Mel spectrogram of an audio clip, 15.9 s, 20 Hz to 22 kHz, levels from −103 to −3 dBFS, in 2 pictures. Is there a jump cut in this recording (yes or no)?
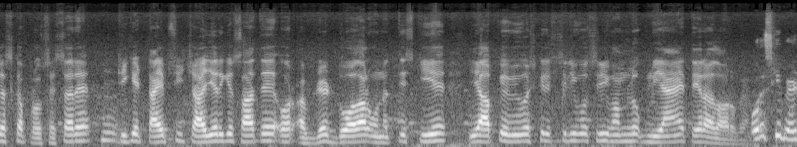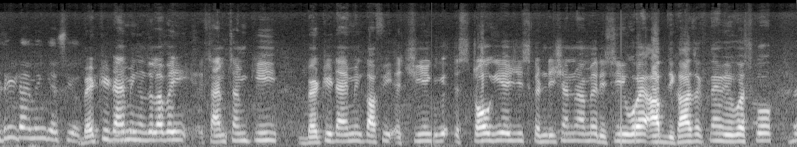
no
